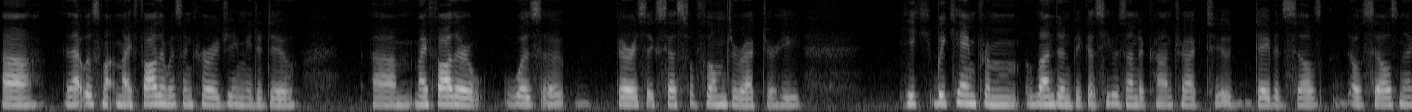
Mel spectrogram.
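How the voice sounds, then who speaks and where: With a General American accent, a woman speaks at a moderate pace in a dark, mellow tone, her intonation monotone and flat, with long, frequent pauses. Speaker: actress. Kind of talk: casual interview recollection. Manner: laughing, light-hearted, self-deprecating. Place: studio.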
